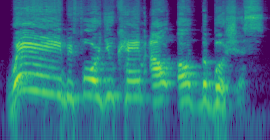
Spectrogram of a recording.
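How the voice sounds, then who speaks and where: Male live-stream host, American, high bright voice, lively swings, combative and mocking, slang-heavy. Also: a little slow. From United States. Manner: combative, mocking, slangy, talks straight to viewers. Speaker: livestream commentator. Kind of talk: heated live reaction commentary.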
